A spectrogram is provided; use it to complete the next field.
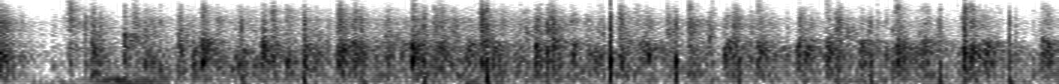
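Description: An audience at the World Fantasy Convention applauds as guest Peter Straub is introduced, many hands clapping in a dense, crackling wash of sharp claps with no pauses, sustained at a moderate level throughout.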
